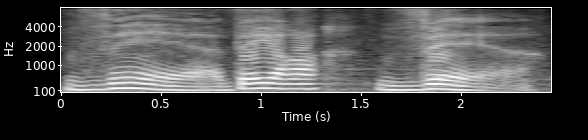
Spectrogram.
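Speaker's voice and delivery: There, they are there, said slowly and clearly with the vowel of "there" drawn out; slow, exaggerated "there"; careful pronunciation. Shown as a demonstration. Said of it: "quite a difficult pronunciation".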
